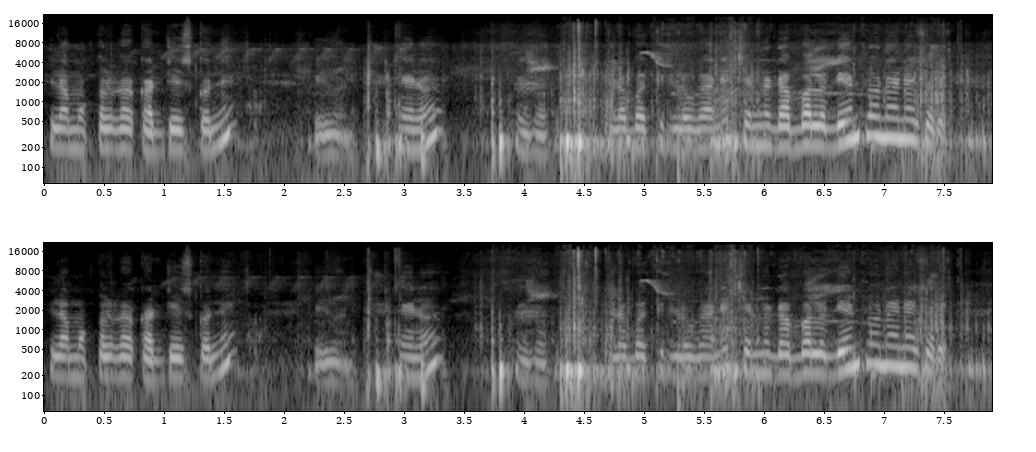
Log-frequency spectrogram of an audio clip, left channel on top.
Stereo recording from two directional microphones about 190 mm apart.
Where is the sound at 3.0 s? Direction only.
30° left (ahead or behind).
